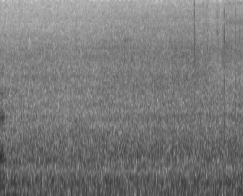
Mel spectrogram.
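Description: Steady outdoor background noise, an even rumble and hiss like distant road traffic, with no distinct events.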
